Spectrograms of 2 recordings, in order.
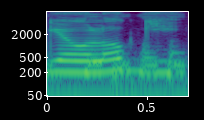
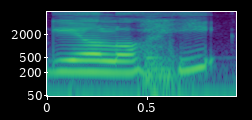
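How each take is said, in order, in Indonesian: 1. Bunyi sebelum i terakhir adalah g. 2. Bunyi sebelum i terakhir adalah h. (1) "seharusnya dilafalkan geologi" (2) "diubah menjadi h"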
